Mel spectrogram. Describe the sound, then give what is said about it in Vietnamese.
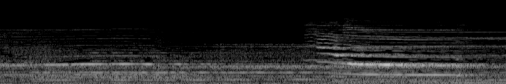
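A cat lets out one drawn-out, wavering meow in the darkness, fairly faint. A soft, sustained tonal background runs underneath and before it. “Huấn đang cau mày nhìn trong bóng tối thì tiếng của con mèo kêu lên”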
